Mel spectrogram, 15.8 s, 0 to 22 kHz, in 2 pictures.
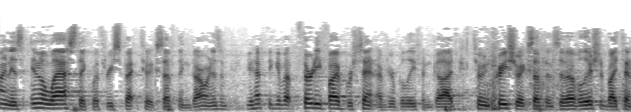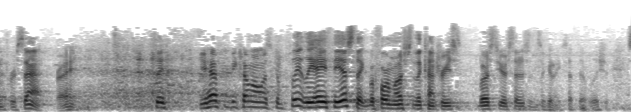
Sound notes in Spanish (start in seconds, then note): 8.8 Risas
